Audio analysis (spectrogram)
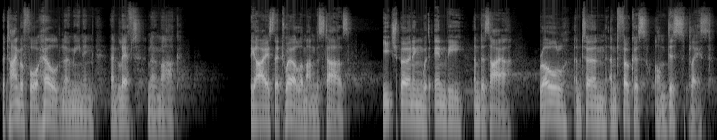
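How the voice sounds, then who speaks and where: An ancient cosmic envoy speaks in an exceptionally low, bottomless male register. The delivery is measured and grave, like a prophet reciting cryptic scripture for a dark fantasy game. Every phrase carries solemn, portentous weight. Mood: solemn, ominous. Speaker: video game character.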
